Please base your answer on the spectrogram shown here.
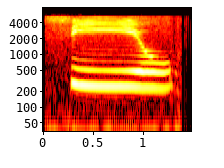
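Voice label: "siu6", Cantonese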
